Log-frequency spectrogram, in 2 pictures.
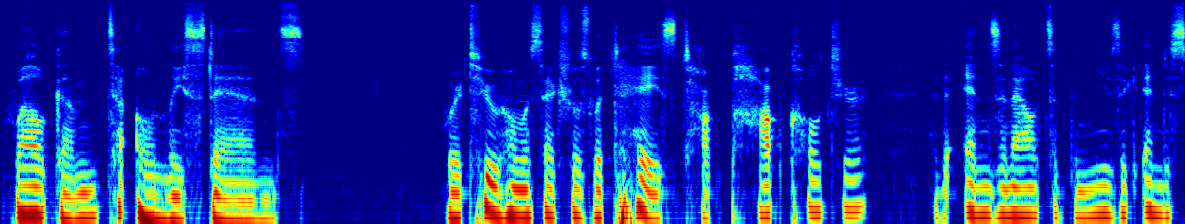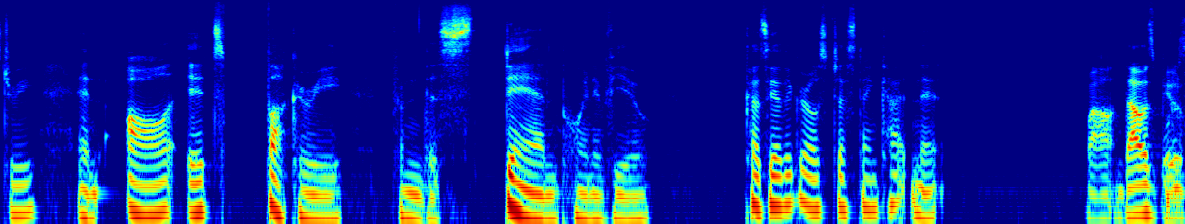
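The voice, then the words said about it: Female wrestling announcer voice. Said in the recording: “What is this voice? What is this voice? ... That was my impression of your sexy voice. ... That was my wrestling announcer voice. ... my female wrestling announcer voice.”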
